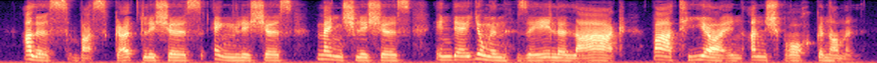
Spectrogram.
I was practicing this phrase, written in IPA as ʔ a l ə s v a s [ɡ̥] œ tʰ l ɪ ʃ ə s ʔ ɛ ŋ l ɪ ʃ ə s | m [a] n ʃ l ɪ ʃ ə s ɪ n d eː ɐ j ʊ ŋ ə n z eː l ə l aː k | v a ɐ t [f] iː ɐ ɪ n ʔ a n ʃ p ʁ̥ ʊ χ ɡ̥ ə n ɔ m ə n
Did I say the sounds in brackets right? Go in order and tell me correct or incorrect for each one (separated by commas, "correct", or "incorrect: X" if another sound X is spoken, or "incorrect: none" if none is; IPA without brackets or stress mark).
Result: correct, incorrect: ɛ, incorrect: h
